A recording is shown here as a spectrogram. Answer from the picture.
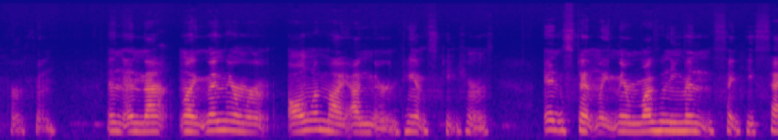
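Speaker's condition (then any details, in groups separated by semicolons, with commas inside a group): Brain injury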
